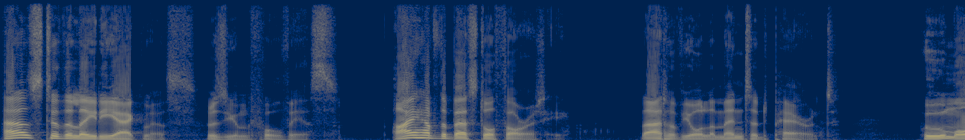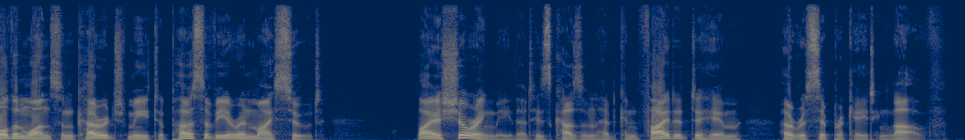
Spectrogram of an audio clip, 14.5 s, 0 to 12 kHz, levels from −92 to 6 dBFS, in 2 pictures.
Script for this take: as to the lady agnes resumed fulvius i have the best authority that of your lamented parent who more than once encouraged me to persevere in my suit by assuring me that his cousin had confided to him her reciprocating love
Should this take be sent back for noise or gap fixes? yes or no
no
